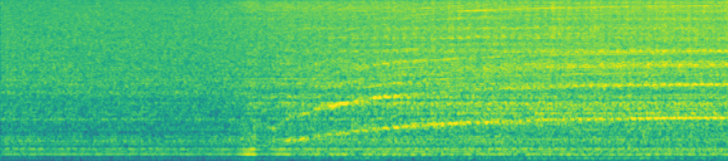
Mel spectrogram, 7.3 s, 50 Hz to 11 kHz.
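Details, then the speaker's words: Monsieur Cuisine Smart in adapted cooking mode, mic about 30 cm from the bowl: the motor spins up from speed 4 to 10 with a steady, loud, rising whir. There are no knocks or grinding, which is normal. "it is quite loud. And then when I get to speed number 10, as you can hear, it is quite a loud device itself, especially if you add ingredients to it."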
